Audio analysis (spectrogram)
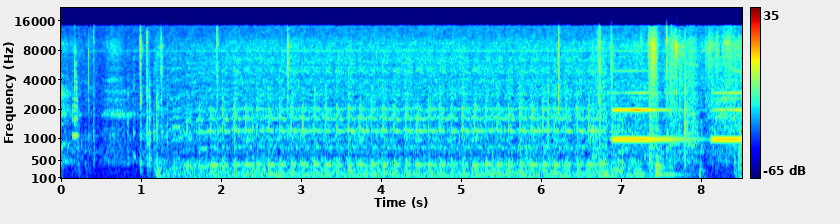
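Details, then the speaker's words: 2004 Volvo XC70 AWD, 278k miles, timing belt engine, no-start after two shops worked on it: quick, even cranking about three beats a second that never catches. Pressure trace shows spark far from TDC, an engine-based timing problem. "so right away in one hour of Diagnostics you can tell your customer we're dealing with an engine based timing problem this is a timing belt engine"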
